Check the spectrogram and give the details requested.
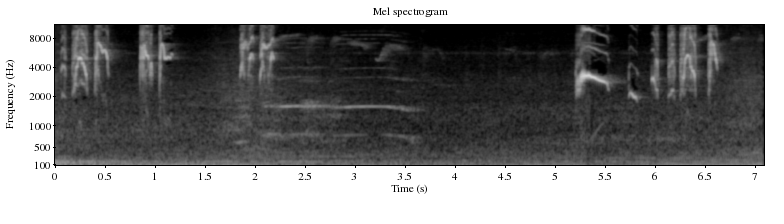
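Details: Orange-headed thrush in the morning, ngeplong song used to prompt silent males to reply: clusters of sharp high chattering notes, then a long faint steady whistle, and a final loud swooping whistled phrase with more chatter.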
